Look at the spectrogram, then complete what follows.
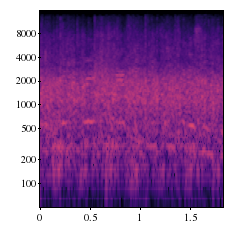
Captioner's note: some Applause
